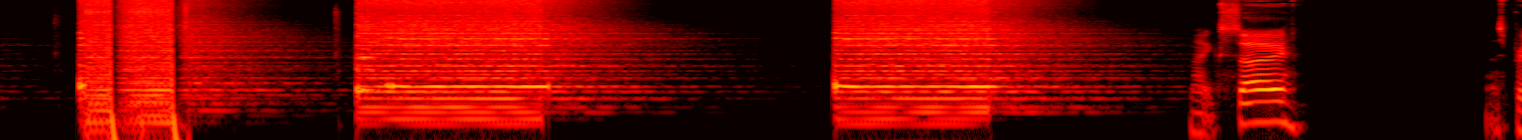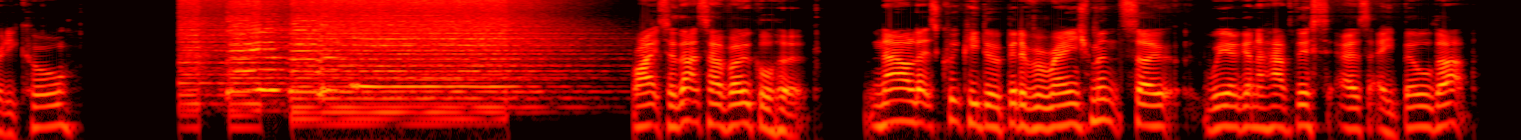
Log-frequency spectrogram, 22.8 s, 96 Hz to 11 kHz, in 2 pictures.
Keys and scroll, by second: 0.5 space, 2.5 space, 4.0 space, 6.1 space, 7.6 space, 15.5 space, 19.7 super+i.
